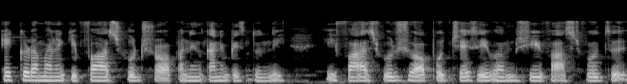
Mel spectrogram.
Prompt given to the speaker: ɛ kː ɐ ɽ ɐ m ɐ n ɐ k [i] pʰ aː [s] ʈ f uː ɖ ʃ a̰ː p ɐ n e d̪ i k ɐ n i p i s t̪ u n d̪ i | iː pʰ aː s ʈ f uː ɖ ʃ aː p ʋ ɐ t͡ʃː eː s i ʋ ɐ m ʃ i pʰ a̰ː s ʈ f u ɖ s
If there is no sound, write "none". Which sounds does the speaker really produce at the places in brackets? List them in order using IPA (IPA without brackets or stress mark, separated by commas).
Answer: i, s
